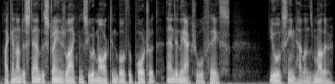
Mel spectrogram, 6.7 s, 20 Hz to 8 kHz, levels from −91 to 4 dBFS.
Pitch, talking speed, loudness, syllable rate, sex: 85 Hz, 195 wpm, -18 LUFS, 5.8 syllables/s, male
